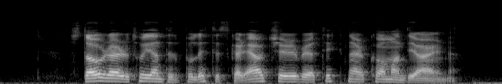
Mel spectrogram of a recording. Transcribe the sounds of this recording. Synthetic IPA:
st̪owɹaɹɔt̪ʰʊjant̪əpʰʊlɪt̪ɪskaɹawt͡ʃiːɾʋeːɹat̪ʰɪknaɹkʰɔːmand̪ja̰ːɹnə̰

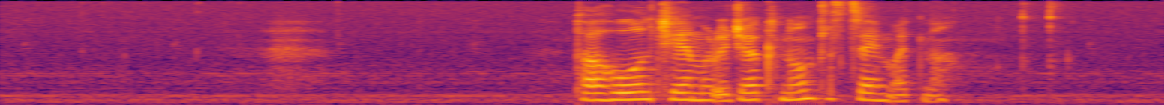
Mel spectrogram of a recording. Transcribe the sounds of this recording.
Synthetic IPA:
t̪ʰɑːhoːlc͡çeːməɹuːd͡ʒøːk̪nʊːnt̪ʰl̩st̪ɾeɪmɑʏt̪n̩ə

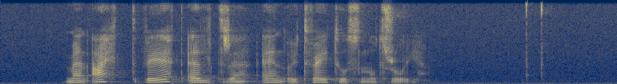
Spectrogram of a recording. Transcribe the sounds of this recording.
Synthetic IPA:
mɛnʔʔɑt̪ʋeːt̪ɛld̪ɾə̰ɛnʔʉ̰ːt̪ʰʋeɪt̪ʰʉːsn̩ʔɔ̰ːt̪ʰɾṵːi

